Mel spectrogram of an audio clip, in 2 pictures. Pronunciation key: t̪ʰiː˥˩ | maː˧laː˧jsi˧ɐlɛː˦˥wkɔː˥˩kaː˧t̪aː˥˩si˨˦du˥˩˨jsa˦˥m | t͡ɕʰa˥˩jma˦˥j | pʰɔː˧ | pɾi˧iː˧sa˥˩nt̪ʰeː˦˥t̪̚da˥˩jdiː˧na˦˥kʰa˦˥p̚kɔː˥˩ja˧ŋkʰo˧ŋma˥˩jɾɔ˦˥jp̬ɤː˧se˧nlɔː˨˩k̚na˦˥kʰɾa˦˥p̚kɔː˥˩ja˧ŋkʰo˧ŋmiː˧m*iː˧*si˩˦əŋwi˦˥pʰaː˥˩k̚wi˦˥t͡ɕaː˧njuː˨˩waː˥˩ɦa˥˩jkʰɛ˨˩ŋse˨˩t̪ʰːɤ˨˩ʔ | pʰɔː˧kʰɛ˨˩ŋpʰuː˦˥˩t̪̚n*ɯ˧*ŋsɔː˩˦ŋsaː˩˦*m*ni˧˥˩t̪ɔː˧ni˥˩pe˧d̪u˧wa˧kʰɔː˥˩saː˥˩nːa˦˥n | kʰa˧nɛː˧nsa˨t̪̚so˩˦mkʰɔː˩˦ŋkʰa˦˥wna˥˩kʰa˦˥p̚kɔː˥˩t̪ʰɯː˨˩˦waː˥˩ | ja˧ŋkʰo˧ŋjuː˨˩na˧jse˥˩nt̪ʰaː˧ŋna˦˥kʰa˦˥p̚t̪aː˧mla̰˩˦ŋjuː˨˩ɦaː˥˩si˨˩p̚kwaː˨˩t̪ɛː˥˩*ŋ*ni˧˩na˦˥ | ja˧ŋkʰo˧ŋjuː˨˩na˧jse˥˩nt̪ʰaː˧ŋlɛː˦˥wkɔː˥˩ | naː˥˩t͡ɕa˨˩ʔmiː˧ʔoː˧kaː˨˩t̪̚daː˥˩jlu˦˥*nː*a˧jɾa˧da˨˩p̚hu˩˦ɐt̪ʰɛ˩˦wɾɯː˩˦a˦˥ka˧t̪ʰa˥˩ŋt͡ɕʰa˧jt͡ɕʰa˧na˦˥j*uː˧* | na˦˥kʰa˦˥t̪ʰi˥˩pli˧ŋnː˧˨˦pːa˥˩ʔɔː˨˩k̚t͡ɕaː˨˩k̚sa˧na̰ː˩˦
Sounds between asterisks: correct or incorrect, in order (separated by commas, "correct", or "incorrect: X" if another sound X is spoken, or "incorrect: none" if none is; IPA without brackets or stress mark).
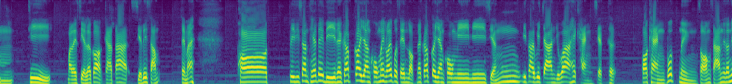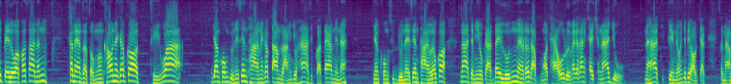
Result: correct, incorrect: ɯ˨˩, correct, incorrect: m, correct, incorrect: uː˨˩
